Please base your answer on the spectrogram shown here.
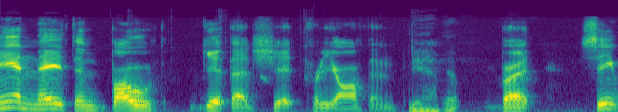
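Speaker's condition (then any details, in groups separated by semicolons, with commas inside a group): Cerebral palsy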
